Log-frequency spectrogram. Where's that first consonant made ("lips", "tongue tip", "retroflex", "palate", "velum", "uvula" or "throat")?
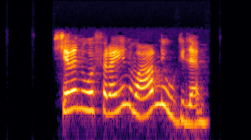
palate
